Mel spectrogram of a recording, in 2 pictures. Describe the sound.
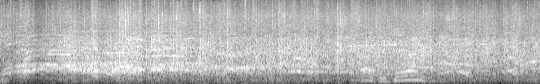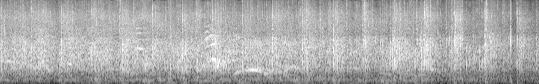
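A large audience claps loudly and steadily to welcome a storyteller to the stage, a dense, even wash of applause that holds its level for around ten seconds with a few scattered voices mixed in.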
